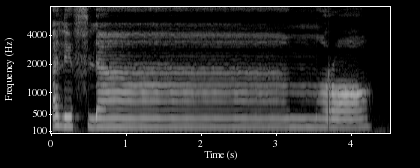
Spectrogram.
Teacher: the lam here, it has 6 vowel counts long, and then the ra has 2 counts · So there is no gunna in between because they do not merge.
